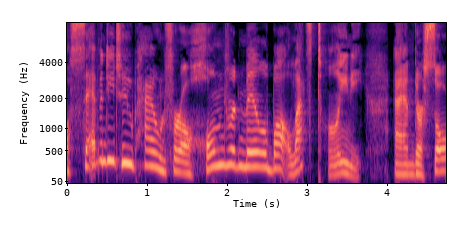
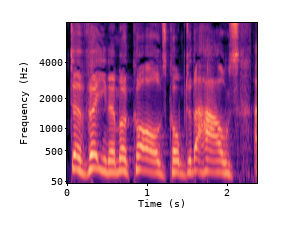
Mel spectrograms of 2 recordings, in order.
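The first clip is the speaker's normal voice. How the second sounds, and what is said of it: Imitates another person's voice. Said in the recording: “That's my impersonation anyway”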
